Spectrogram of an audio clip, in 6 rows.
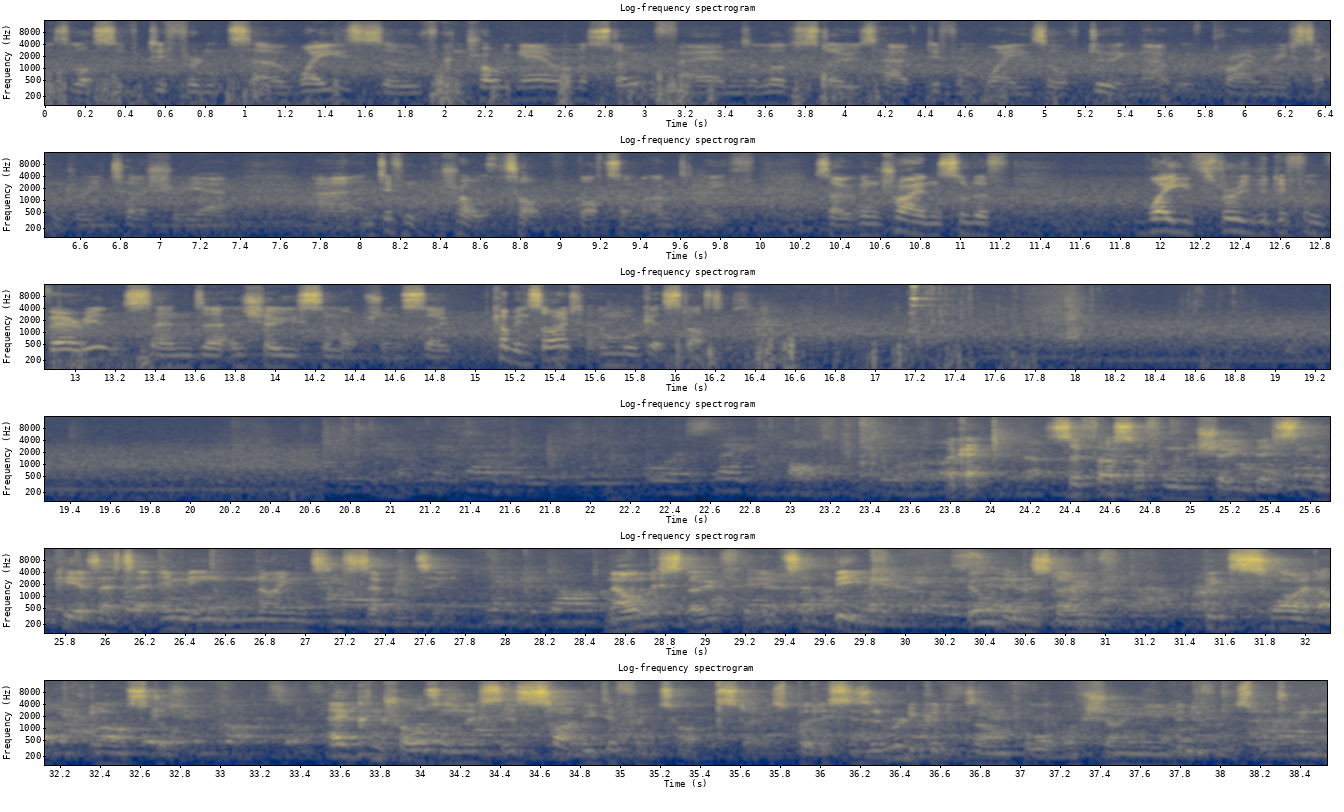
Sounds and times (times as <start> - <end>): Speech: 23.8 - 38.5.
